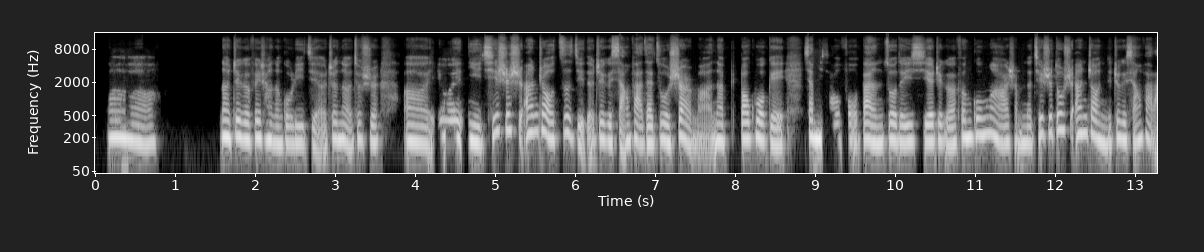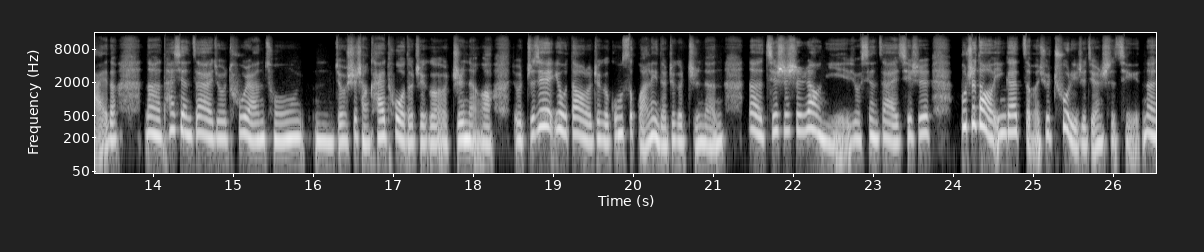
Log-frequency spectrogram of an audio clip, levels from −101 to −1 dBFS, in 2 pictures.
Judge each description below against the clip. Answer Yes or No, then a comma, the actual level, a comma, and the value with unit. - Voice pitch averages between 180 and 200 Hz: Yes, medium, 185 Hz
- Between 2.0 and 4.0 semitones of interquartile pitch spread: No, average, 4.5 semitones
